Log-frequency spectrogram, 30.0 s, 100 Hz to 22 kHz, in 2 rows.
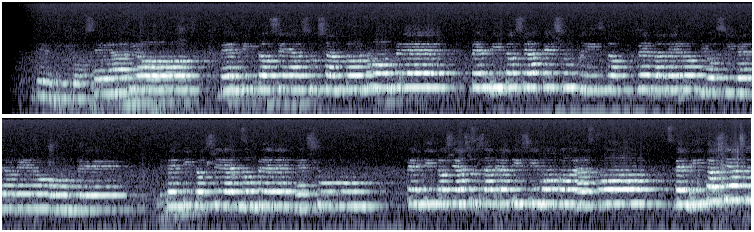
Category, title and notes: Soundscapes > Other
007A 091116 0435-4 SP Procession at Santuario del Saliente
Procession at Santuario del Saliente. Recorded in June 2025 with a Yamaha pocketrak c24. Fade in/out applied in Audacity. Please note that this audio file has been kindly recorded by Dominique LUCE, who is a photographer.
mass, ambience, women, Nuestra-Senora-del-Saliente, chanting, voice, singing, believers, prayer, song, religion, atmosphere, church, procession, soundscape, lady, Catholic, holy, praying, Spain, field-recording, religious, sanctuary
